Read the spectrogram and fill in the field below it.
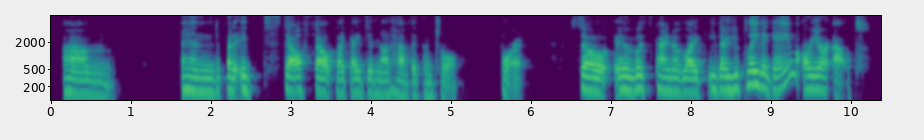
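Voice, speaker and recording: A woman's fairly low, dark, mellow voice with a slight Mexican accent, a fairly slow pace, ordinary pitch variation, and a quiet background. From Mexico. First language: Spanish. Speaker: actress. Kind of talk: interview. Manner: halting, many fillers.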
